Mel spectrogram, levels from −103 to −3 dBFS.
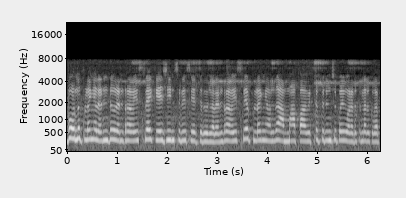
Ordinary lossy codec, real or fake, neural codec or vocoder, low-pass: none; fake; codec, 16 kHz, 8 kbps, FunCodec, trained on LibriTTS, 25 frames a second; none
